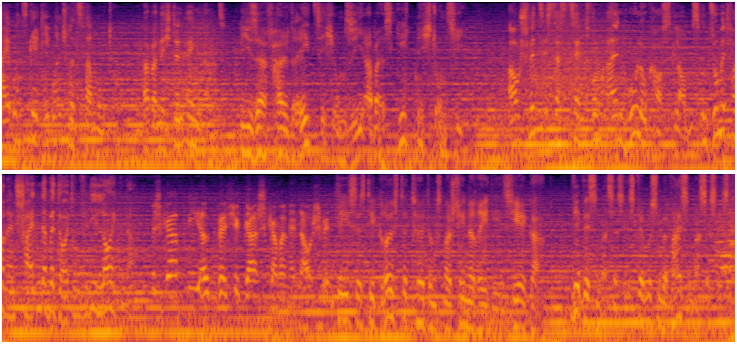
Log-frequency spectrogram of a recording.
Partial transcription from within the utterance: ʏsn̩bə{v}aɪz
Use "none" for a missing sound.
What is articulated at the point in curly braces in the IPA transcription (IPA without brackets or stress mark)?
v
